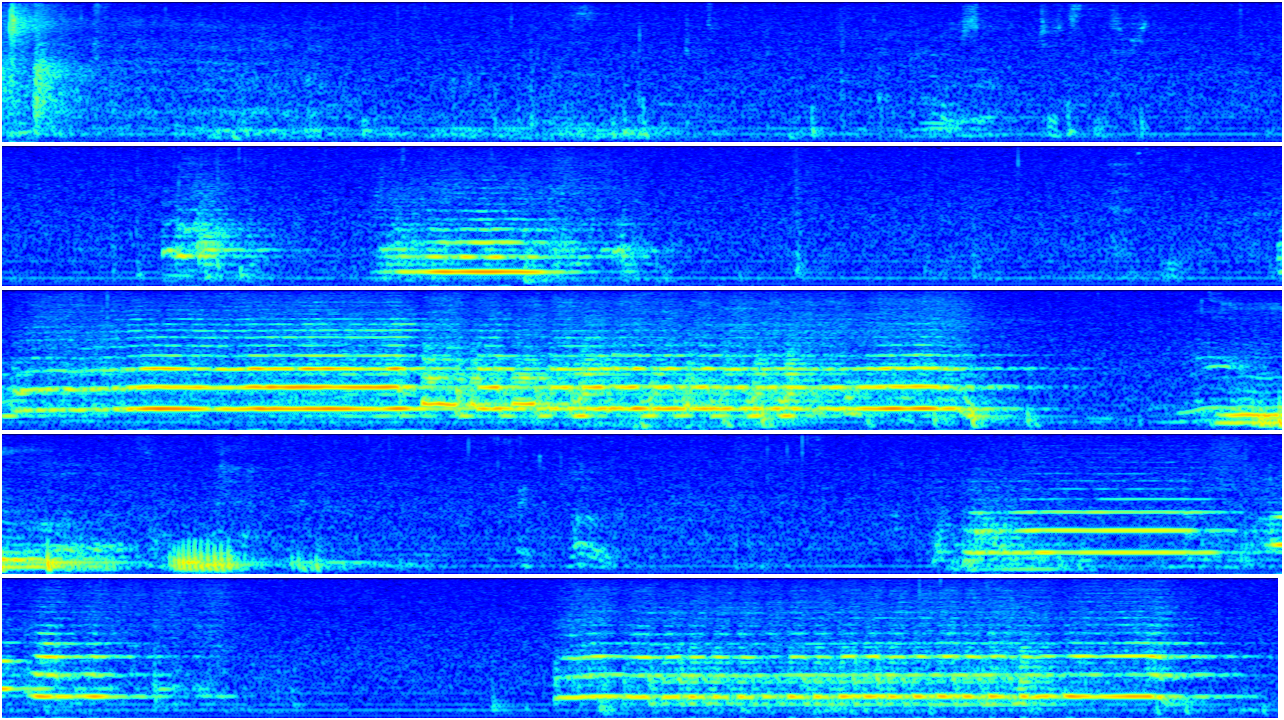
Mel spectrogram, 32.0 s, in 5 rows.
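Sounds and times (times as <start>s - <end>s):
shofar blown by a learner: 7.2s - 9.8s, 12.8s - 18.2s, 23.8s - 26.8s, 28.4s - 31.9s.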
